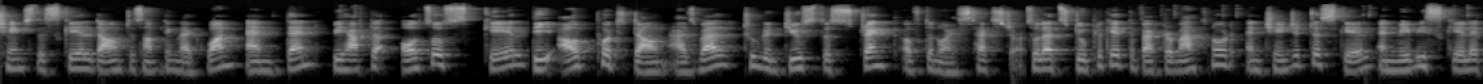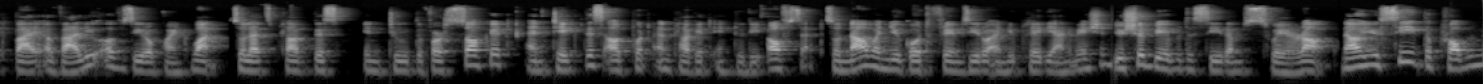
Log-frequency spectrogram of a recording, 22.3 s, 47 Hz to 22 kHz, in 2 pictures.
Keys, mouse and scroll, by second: 2.6 click, 8.0 shift+d, 9.2-10.3 drag, 10.9-12.3 drag, 13.4-14.7 drag, 15.0 middle click, 15.7-17.0 drag, 18.1 click, 18.4 space.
